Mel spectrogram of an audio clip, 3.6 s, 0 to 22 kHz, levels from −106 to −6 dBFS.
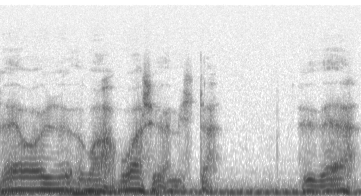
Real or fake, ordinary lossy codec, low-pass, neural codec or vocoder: real; none; 19.8 kHz; none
